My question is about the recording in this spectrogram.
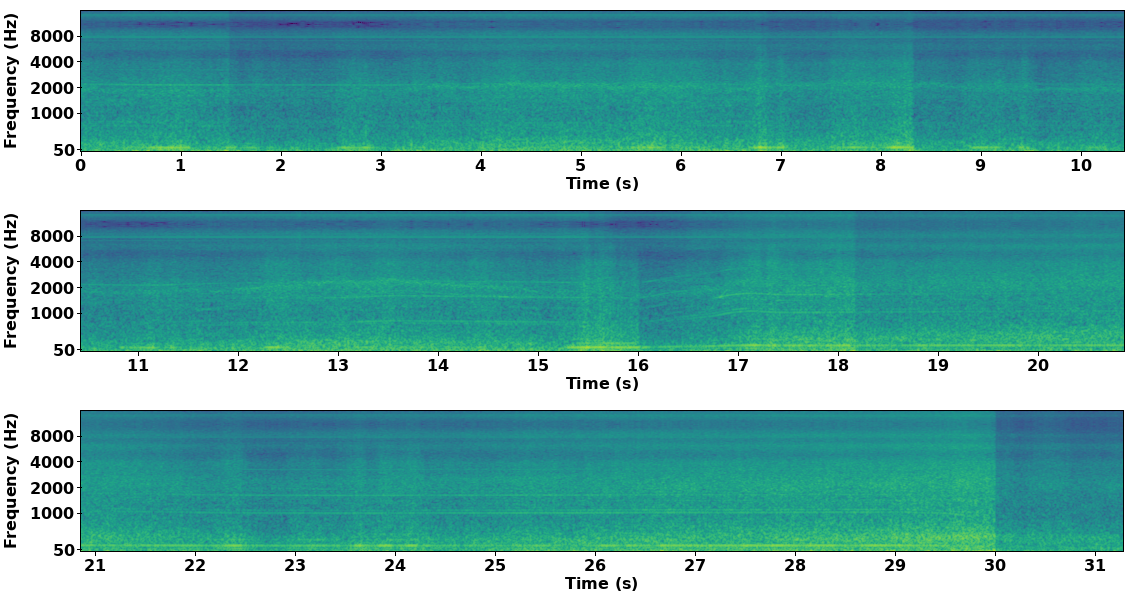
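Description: Airflow rushing over a wing-mounted camera's microphone, with the steady whine of the Parkzone Radian glider's electric motor and propeller. About halfway through the whine changes abruptly to a higher, stronger tone, a throttle change, and holds steady.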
